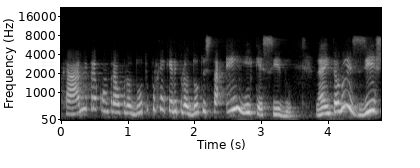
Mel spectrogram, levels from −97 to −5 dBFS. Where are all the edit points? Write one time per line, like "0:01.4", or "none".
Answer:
none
